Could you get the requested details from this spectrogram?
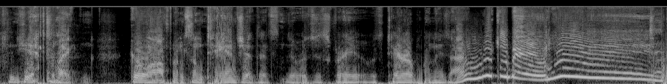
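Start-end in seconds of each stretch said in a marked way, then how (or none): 4.6-6.5 put-on happy little voice, much higher. Speaker describing how a bear character talked, imitating Wiki Bear's happy voice. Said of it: "He was in his, like, happy little voice".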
